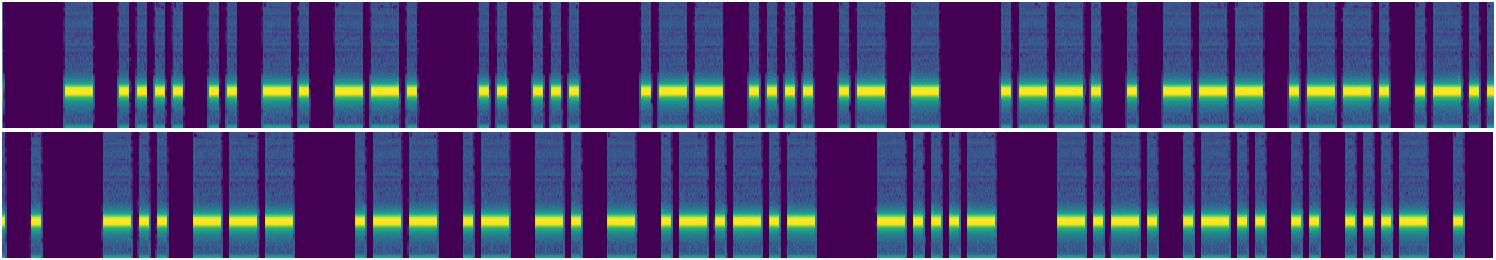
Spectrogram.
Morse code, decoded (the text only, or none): THING IS WHAT PEOPLE DO WANT. <BT> CLIVE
